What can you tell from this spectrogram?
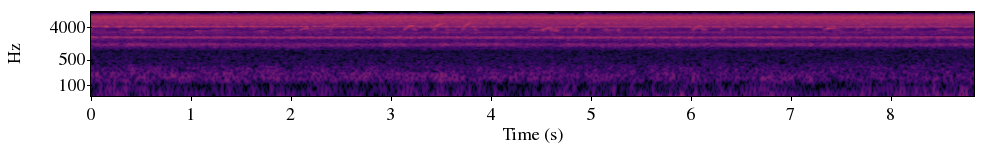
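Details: Cicadas singing at 4:50 in the morning on August 4: a steady, dense, high-pitched buzzing drone with layered bands that never breaks, plus a few faint short rising chirps scattered through the middle.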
